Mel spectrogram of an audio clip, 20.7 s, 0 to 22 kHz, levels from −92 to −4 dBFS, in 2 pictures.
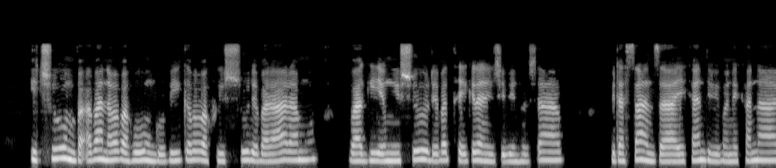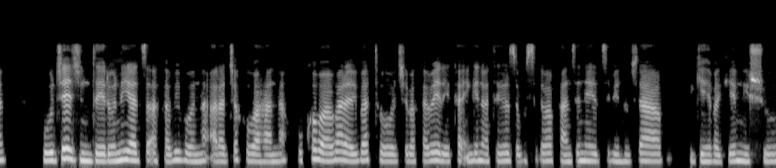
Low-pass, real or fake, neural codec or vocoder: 7.2 kHz; real; none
